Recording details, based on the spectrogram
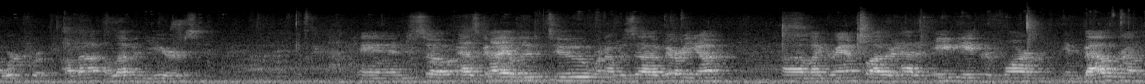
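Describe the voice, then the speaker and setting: A man from Washington state giving a casual talk at an event, chatty with a self-deprecating humor. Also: on the high side. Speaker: guest speaker and field investigator. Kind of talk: casual conference presentation. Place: event venue before a crowd. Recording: echoey hall, distant mic, clear background noise.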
